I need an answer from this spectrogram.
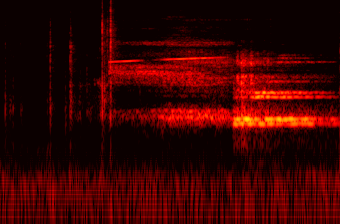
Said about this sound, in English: if you're fast enough putting it in, you'll get the boot up sound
